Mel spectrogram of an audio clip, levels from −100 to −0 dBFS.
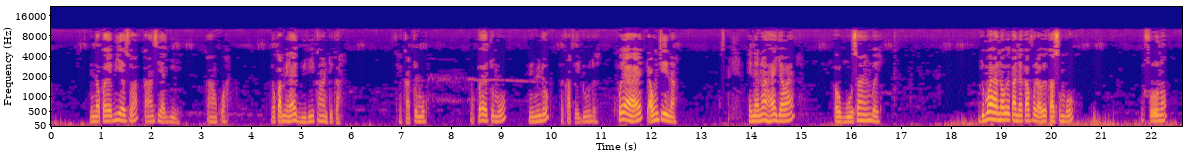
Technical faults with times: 0.00-22.62 WMA compression

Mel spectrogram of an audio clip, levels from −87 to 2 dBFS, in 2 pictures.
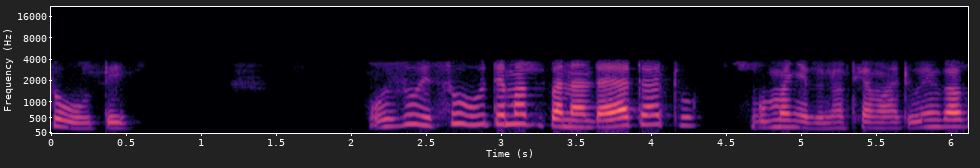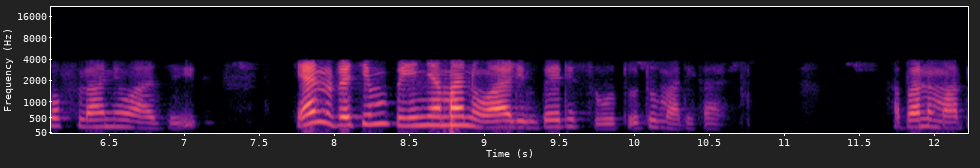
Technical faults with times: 3.70 bit errors on an ADPCM link
6.08 bit errors on an ADPCM link
8.71-8.83 bit errors on an ADPCM link

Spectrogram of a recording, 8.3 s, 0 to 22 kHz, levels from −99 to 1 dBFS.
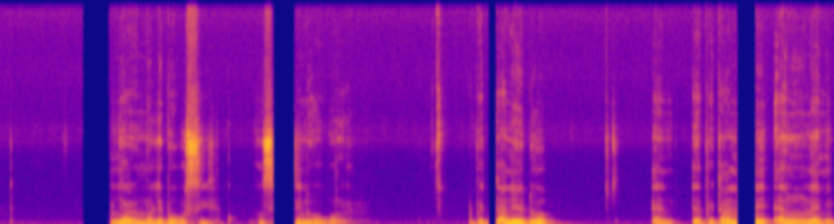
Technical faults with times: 0.83-1.09 Bluetooth stall
2.73-2.95 Bluetooth stall
4.88-4.96 Bluetooth stall
7.37-7.56 Bluetooth stall

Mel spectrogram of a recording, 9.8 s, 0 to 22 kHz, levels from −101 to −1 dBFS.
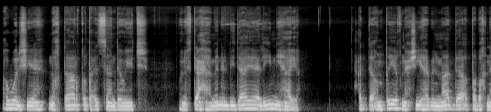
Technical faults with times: none

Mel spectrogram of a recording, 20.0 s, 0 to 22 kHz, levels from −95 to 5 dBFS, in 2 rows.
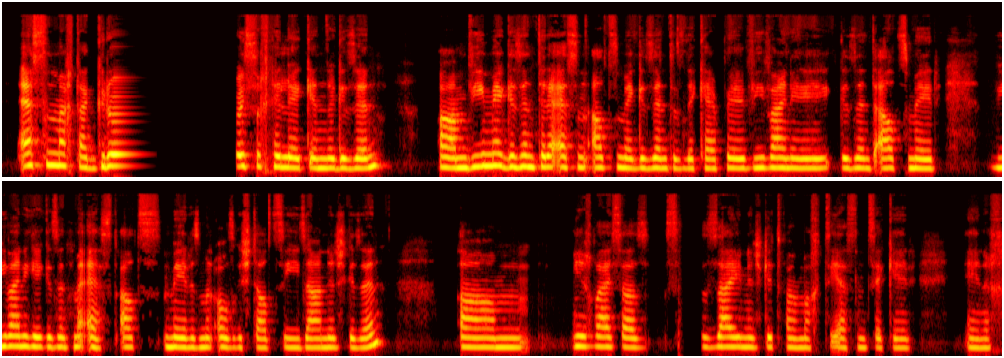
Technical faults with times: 1.11-2.37 call audio freeze
9.96-13.95 jitter buffer speed-up
16.76-17.02 call audio freeze

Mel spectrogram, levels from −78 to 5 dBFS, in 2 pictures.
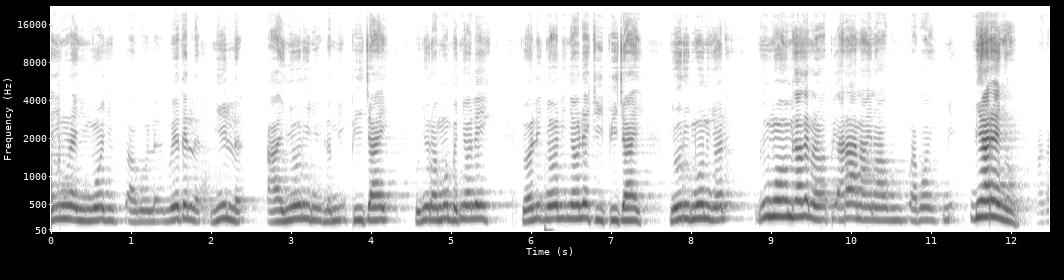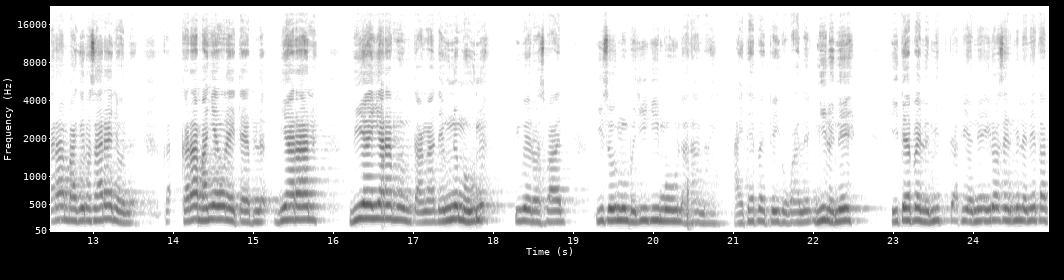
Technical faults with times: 6.17-6.32 phantom power thump

